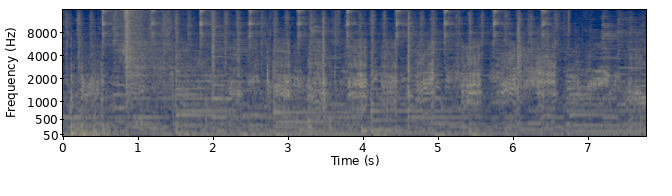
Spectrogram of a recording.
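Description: Indian Runner ducks in a backyard flock call close by, with repeated honking quacks overlapping in a busy, continuous chorus and no talking.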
